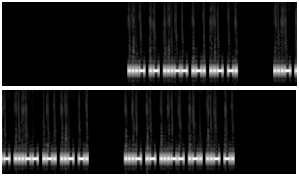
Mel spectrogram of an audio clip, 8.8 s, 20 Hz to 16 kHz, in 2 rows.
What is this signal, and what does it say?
Morse code, heard as a keyed tone, about 46 wpm, 700 Hz. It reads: VA3RUN VA3RUN VA3RUN
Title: DXCC-100 Call Signs - 6 Characters - Repeated 3x - 45wpm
